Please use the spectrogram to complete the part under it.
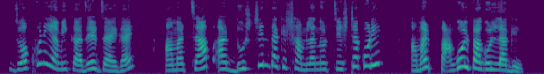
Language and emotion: Bengali, angry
